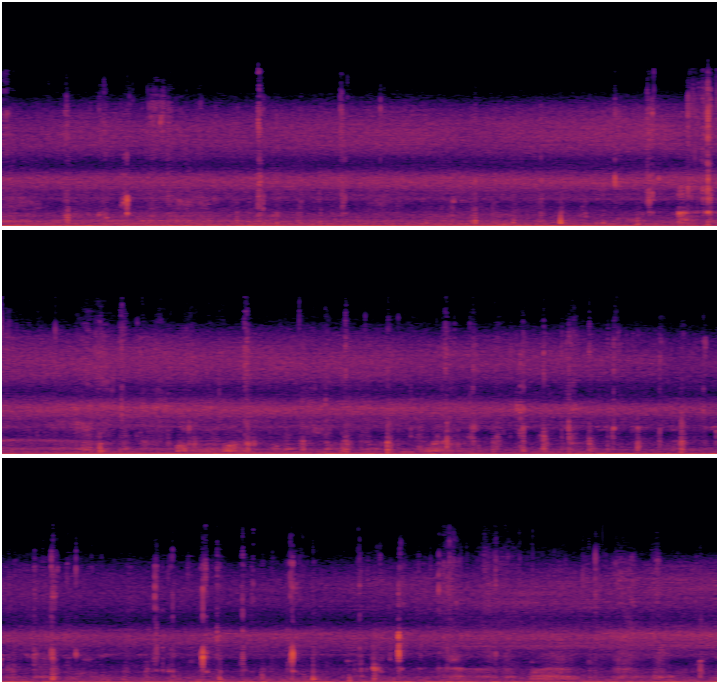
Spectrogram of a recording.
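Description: Close-up chewing and biting of a fried chicken drumstick, with many short crisp clicks from the fried coating and wet mouth sounds as the meat is pulled from the bone and eaten.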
